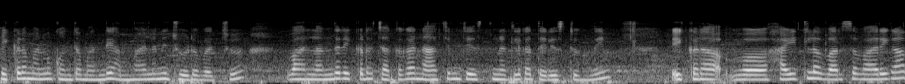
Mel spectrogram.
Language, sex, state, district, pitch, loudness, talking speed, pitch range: Telugu, female, Andhra Pradesh, Chittoor, 235 Hz, -16 LUFS, 105 wpm, 220-255 Hz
